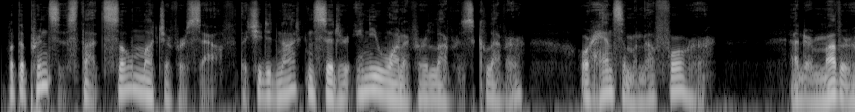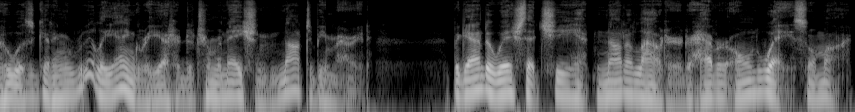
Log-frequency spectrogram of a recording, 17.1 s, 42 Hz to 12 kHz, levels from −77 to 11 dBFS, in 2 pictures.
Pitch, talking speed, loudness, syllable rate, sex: 95 Hz, 195 wpm, -21 LUFS, 5.3 syllables/s, male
